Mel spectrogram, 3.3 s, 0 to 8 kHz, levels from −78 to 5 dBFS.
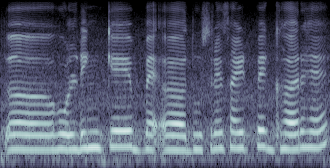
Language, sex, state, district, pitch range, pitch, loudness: Hindi, female, Chhattisgarh, Raipur, 230-255 Hz, 235 Hz, -13 LUFS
